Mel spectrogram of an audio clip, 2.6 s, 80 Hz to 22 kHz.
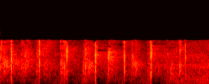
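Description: An audience applauds the speaker's wife on their 44th wedding anniversary, with a steady wash of clapping, punctuated by sharper individual claps that stand out at irregular intervals. Nobody speaks.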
